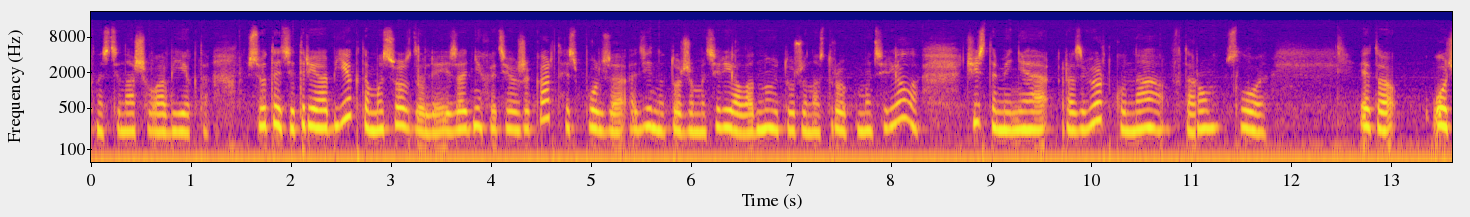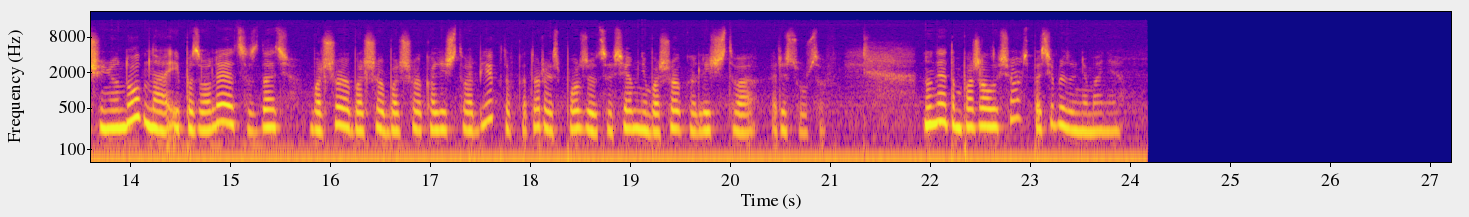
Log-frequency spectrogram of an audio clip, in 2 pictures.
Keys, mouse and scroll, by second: 1.5 shift+z, 8.1-10.6 middle drag.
